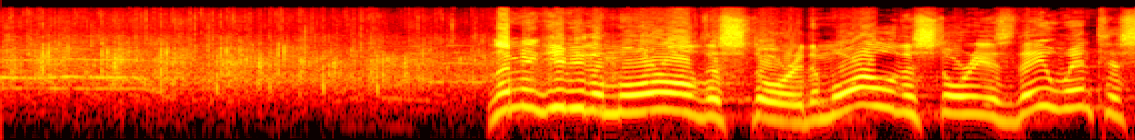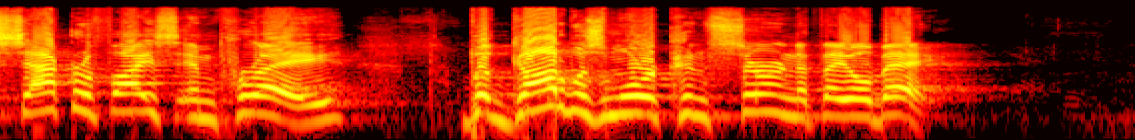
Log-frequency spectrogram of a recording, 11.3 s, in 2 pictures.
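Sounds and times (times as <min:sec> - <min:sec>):
large crowd applause: 0:00.0 - 0:03.3
speech: 0:02.4 - 0:10.4.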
